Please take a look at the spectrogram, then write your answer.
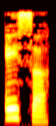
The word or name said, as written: Eisa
